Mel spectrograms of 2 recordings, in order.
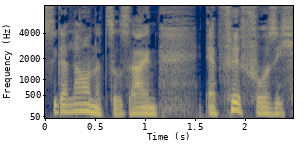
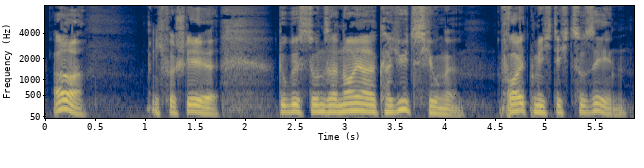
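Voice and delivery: hearty, raised voice of the innkeeper; very loud. A narrator's reading. Innkeeper welcomes the new cabin boy, loud and hearty. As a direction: greet the newcomer out loud, with emphasis. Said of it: "sagte ganz laut".

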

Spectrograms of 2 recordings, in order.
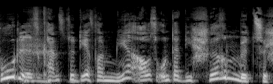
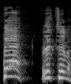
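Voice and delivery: disgusted bleh; 11 semitones higher than usual. Acted. Cat tastes soy milk.

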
